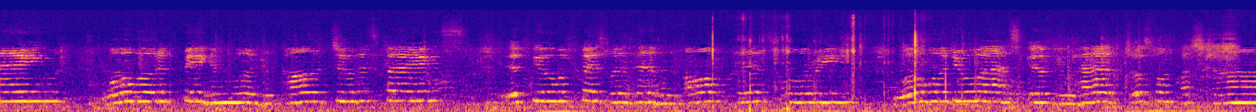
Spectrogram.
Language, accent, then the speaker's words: English; Oban, Scotland, United Kingdom; I'm 19, I'm from Oban, which is 30 minutes away from me.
